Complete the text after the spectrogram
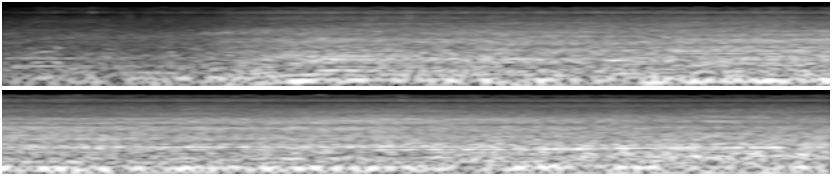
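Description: Motor scooters hum past close by.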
